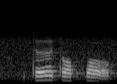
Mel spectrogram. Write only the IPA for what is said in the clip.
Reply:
t ɜ t ɔ f ɔ

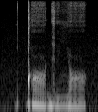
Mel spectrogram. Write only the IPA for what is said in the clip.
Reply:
ǃ ɑ ɡ i ʎ ɑ

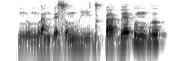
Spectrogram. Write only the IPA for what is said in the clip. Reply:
n uː˨ ŋ l a˨ n ɗ ɛ˨ z o˦ ŋ β iː˨˦ d ʊ˨ k͡p a˦ ɡ͡b ɛ˦ ɓ o˦ ŋ ɡ͡b ʊ˦

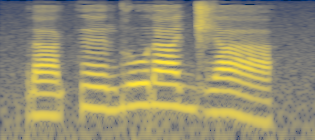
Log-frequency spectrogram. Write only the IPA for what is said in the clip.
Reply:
ɾ a˨ k ɛ̃˧ d o˦ ɾ a˦ d͡ʒ a˦˨

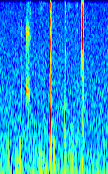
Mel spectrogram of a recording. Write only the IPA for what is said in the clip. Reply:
ʊ p ŋ ʊ t͡ʃʰ ʊ p ĩ ǃ e ǃʰ ɔ̃ ǀ i̤

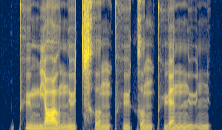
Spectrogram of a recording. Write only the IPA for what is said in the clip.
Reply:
pʰ y˥˧ m j ɑ˥˧ ʊ̯ n̪ y˥˩ t͡sʰ ɤ˥ ŋ pʰ y˥ k ɤ˥˩ ŋ pʰ ɥ ɛ˥ n n̪ y̰˨˩˦ n

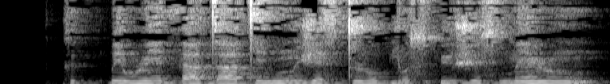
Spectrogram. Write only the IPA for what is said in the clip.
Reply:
k ø k k͡p e w ɭ ẽ θ a d a t ɪ w ũ ʒ ɛ s t ɹ o p j o s ʔ y ʒ ø s ŋ͡m ɛ̃ ɭ ũ

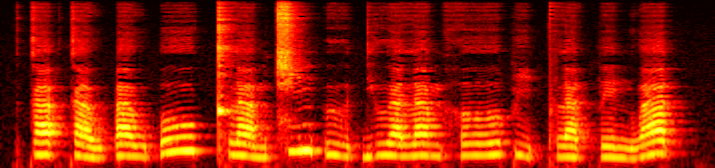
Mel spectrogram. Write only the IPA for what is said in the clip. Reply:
k a˦˥ ʔ k a˩˦ w ʔ a˧ w ʔ oː˦˥ p̚ kʰ l a˩˦ m t͡ɕ i˥˩ n ʔ ɯː˨˩ t̚ j ɯ˧ a̯ l a˧ m h ɤː˦˥ p i˨˩ ʔ pʰ l a˨˩ t̚ p e˨˩ n w a˥˩ t̚

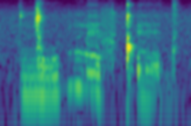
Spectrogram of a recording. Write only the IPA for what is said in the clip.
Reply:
ŋ͡ǀ u b ŋ͡m e f ǃʼ e d

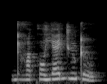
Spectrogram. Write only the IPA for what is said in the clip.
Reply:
ɖʱ ɑ k ɔ j æ d͡ʒ ũ ʈ ʊ

